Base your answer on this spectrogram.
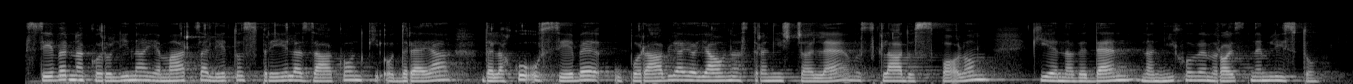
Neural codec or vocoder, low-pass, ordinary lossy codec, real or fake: none; 7.2 kHz; none; real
